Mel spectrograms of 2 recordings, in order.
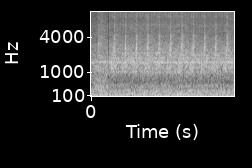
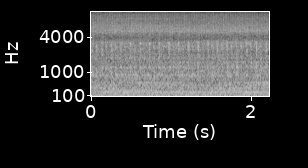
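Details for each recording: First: Mercedes A140 (W168) petrol engine idling just after start; crisp, even ticking about seven a second over the idle, confirmed as tapping hydraulic lifters, which were then replaced. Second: Mercedes A140 (W168) after replacing ticking hydraulic valve lifters; engine started and revved, steady even note with smooth rev and no valve-gear tapping, lifter noise gone.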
